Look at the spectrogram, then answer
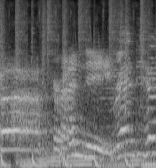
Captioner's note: Randy screams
